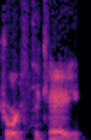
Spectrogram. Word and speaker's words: George Takei: If Fred or Wendy or you're listening about George, I mispronounced his name. George Takei, Sulu from Star Trek.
